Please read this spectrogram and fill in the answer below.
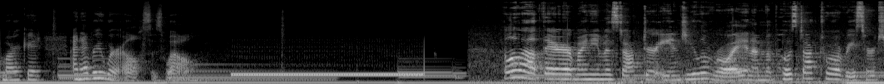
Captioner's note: phone ringing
